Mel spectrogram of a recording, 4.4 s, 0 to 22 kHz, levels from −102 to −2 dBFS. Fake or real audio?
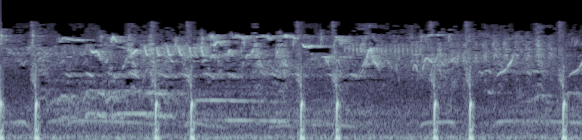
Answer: real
